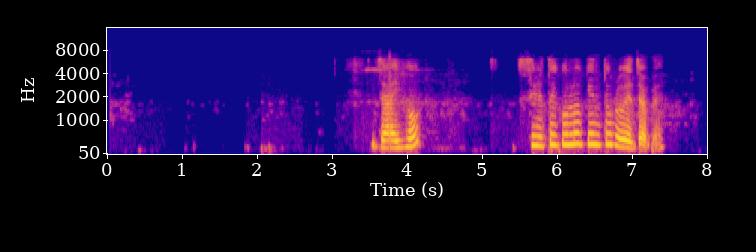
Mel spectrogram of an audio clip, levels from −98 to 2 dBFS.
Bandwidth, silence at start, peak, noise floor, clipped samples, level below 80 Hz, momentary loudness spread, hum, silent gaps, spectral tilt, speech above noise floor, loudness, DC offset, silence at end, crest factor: 6.6 kHz; 3.55 s; 0 dBFS; -71 dBFS; under 0.1%; -62 dBFS; 13 LU; none; none; -6.5 dB/octave; 59 dB; -13 LUFS; under 0.1%; 0.6 s; 16 dB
